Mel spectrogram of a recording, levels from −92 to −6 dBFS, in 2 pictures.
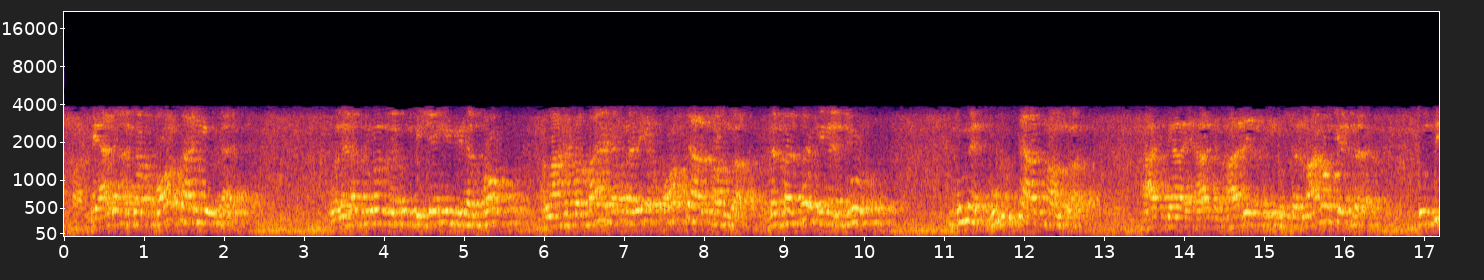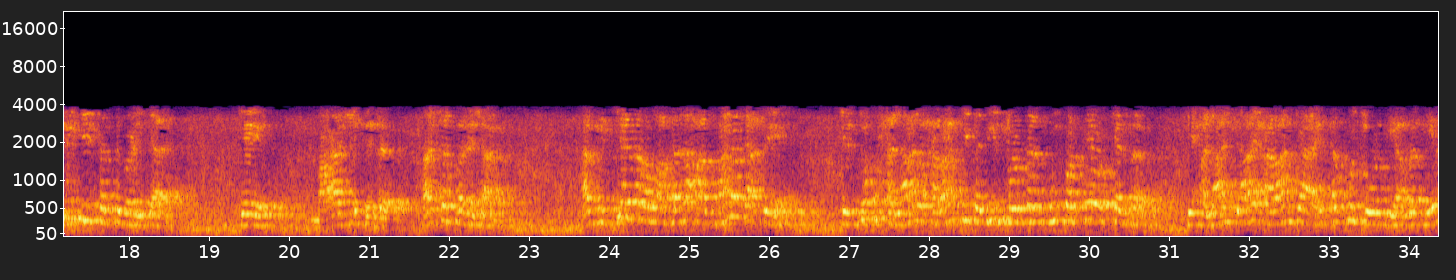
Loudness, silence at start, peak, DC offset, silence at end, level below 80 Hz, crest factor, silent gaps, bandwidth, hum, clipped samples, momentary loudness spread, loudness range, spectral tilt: -16 LUFS; 0 s; -2 dBFS; under 0.1%; 0 s; -42 dBFS; 14 dB; none; 4 kHz; none; under 0.1%; 8 LU; 2 LU; -10 dB/octave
